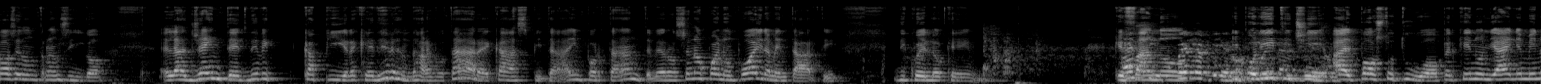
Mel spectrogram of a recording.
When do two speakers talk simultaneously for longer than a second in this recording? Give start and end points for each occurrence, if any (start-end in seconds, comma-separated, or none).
11.2-13.4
